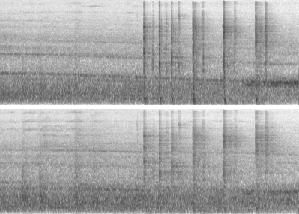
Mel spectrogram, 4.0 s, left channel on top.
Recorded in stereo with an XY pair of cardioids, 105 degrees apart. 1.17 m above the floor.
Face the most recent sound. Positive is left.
turn(degrees=55)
